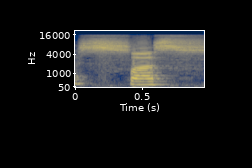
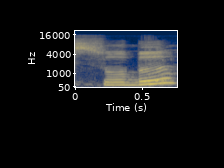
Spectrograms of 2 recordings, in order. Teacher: सीन बारीक हरूफ है और स्वाद मोटा हरूफ है। तो हमने इनको ऐसे पढ़ना है कि सीन की सीटी बारीक हो, सीन बारीक पढ़ेंगे और स्वाद मोटा पढ़ेंगे।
